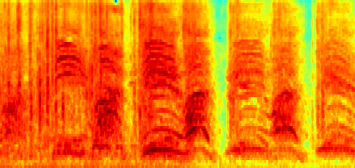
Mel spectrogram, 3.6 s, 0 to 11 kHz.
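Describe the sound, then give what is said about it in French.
A large crowd of hundreds of protesters shouts together in loud, rhythmic bursts, chanting in repeated waves with brief pauses between each collective cry, demonstrating on Saturday outside the Moscow court where journalist Ivan Golunov appeared. “Voilà, ça c'est une vidéo postée aussi par Medusa où l'on entend les cris donc de centaines de personnes qui manifestaient et qui ont manifesté pendant 8 heures toute la journée de samedi devant le tribunal moscovite où Ivan Golunov comparaissait”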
